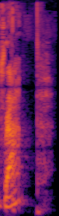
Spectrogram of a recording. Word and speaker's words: wrap: that's right and it's worth mentioning the spelling of rap we spell it w-r-a-p so we've got a silent w at the beginning there and it's very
